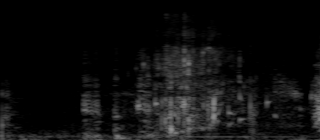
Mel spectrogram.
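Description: Hooked speckled sea trout splashing at the water surface as it is reeled to the boat: a run of irregular splashes starting about half a second in.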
